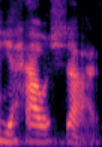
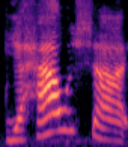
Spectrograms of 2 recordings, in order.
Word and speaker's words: Yahawashi: it is yahawashi and some people said a little different than I said I say yahawashi and I spell it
